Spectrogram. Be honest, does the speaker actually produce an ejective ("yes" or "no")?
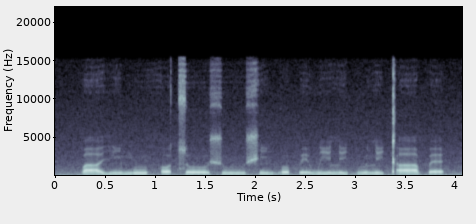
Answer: yes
